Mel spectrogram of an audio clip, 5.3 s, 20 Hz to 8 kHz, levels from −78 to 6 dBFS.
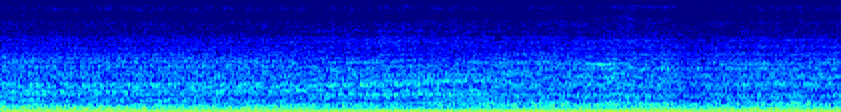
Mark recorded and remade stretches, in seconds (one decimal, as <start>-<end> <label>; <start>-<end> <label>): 0.0-5.3 recorded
